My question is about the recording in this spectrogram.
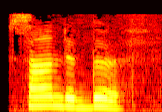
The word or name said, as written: sang de boeuf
